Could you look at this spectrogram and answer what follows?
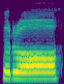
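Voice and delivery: रॉ said thick with the tongue tip on the gums; full heavy रॉ sound; heavy raa demo. Shown as a demonstration. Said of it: "pronounce होता है रॉ".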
